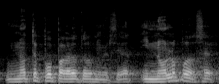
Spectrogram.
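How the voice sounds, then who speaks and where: A man's voice: mid-range voice, very fast, dark tone. A young man from Tabasco with a Mexican accent, a rapper telling his story in a casual interview in an earnest, reflective way. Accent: Mexican Spanish. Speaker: guest, rapper.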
